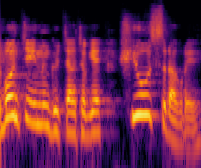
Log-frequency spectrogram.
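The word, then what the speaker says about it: υἱός: 네 번째 있는 글자가 저게 휘오스라고 그래요. 휘오스. 이게 쫙 찍혀 있는 게 뭐냐면 이게 액센트예요. 액센트. 그래서 우 발음이 휘 발음이 돼요.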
